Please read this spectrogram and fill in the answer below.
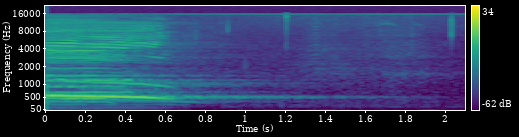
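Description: Final held note of a song, sung by a male voice and a choir over accompaniment, sliding slightly down in pitch and cutting off about half a second in. A reverberant tail then dies away to near silence.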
